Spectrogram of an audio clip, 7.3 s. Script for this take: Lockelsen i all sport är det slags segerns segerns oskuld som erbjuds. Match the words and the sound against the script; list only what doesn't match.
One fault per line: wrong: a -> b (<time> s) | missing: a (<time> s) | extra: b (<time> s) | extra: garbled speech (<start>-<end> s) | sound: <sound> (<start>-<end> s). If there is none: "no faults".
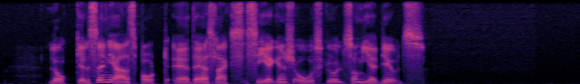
missing: segerns (3.7 s)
